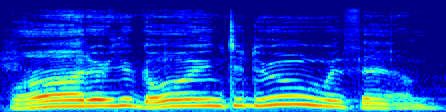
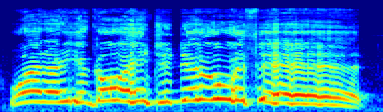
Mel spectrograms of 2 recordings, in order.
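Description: First: Loud, slow cow voice; storybook cow with drawn-out vowels; mooing cow. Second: Very loud, high, wailing bleat; bleating sheep. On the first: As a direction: moo the question out, long and slow. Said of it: "she mooed". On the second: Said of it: "she bleated". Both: A narrator's reading.

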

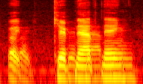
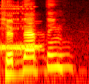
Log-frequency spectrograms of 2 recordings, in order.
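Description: First: Said in the usual way. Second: Surprised. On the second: Acted.

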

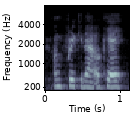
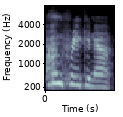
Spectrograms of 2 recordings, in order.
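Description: First: Soft, low admission; subdued aside. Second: Said in the usual way. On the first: Real, not acted. Nervous player talking to themselves, subdued. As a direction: drop it right down, almost to yourself. Repeats it under the breath.

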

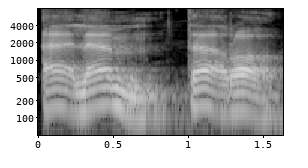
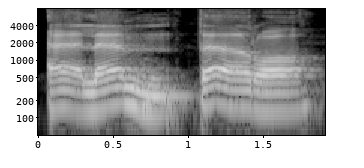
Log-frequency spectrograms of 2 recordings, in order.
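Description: No difference in how they are said.

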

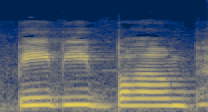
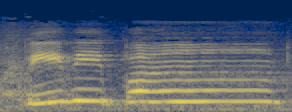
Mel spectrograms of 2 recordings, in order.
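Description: First: Said in the usual way. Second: Sung playfully, high and slow. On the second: Real, not acted. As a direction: sing it out like a little tune. Sings the words playfully.

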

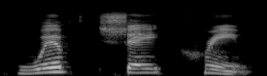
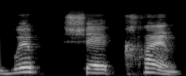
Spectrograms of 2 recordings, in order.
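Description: First: Said in the usual way. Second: Slow French-accented WHIPPED SHEA CREME. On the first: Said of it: "if you want to pronounce it". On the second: Shown as a demonstration. Presenter showing customers the yummier product name, French accent. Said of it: "pronounce it with the French accent".

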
